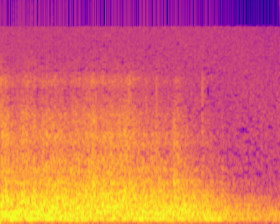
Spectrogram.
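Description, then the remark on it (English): A loud, deep rumbling roar of blasts from nose rockets pounding a plant, like heavy explosions hitting a structure, holds steady for a couple of seconds before beginning to fade, with no voices. “They've torn up a whole hunk of the plant with their nose rockets.”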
